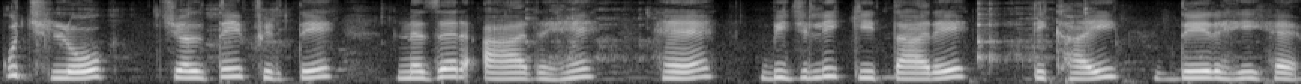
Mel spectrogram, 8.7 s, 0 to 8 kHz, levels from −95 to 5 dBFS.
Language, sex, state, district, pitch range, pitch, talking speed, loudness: Hindi, female, Himachal Pradesh, Shimla, 225-265 Hz, 240 Hz, 105 wpm, -16 LUFS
